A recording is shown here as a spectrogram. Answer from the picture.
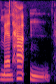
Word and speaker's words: Manhattan: touch your lip wax mountain is similar to manhattan and that your t is followed by an in and they're both in the unstressed syllable so the t can disappear manhatt but you can't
